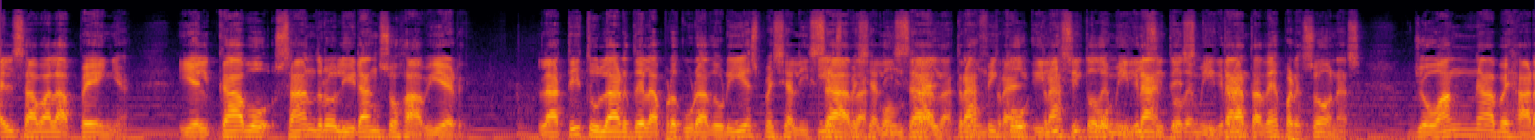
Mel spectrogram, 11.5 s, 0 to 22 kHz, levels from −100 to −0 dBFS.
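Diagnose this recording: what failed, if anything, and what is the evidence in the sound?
A second capture path or an out-of-step edit likely mixed the audio in twice, producing a doubled audio track from 6.14 to 9.40 s. A dry, full-band copy trails by roughly 0.7 s, about 5 dB quieter, with no decay, and switches on and off abruptly.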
